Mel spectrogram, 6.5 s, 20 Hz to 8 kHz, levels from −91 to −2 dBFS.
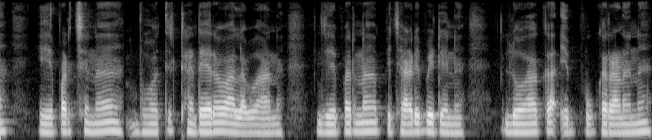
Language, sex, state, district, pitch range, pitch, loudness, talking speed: Garhwali, male, Uttarakhand, Uttarkashi, 130-140 Hz, 135 Hz, -18 LUFS, 165 wpm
